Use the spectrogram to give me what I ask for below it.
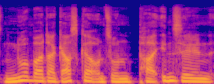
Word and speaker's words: Madagaskar: Betonung auf der letzten Silbe. Madagaskar.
